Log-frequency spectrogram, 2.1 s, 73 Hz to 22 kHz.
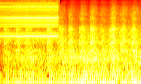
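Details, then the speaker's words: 2002 Thomas Freightliner FS65 school bus, 5.9L Cummins diesel, 155,000 miles, cold start after the intake grid heaters: a high buzz drops out, then it catches and idles low and lumpy with uneven pulses; runs really rough and is given a little throttle. "It's running really rough. There you go, give it a little bit of throttle."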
